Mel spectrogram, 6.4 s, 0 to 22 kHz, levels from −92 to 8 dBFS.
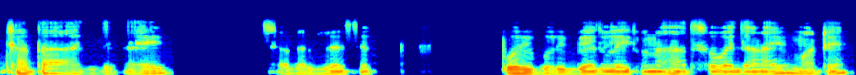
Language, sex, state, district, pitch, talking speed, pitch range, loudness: Bengali, male, West Bengal, Purulia, 110 Hz, 105 wpm, 105-110 Hz, -21 LUFS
